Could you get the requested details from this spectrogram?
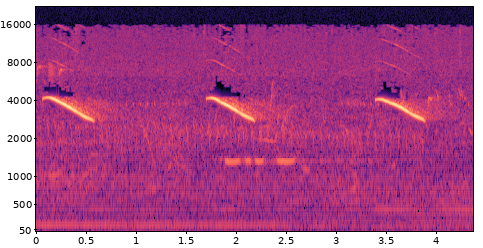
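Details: Horsfield's bronze cuckoo near Dayboro, southeast Queensland, Australia, November 2021, early-morning sun: three clear, descending whistled notes, each about half a second long, repeated at steady intervals of roughly 1.7 seconds, with a steady low hum beneath.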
